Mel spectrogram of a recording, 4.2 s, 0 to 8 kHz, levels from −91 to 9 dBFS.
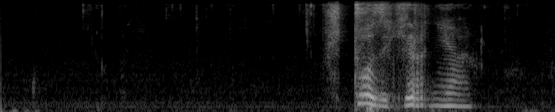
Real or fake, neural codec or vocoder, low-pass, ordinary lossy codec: fake; vocoder, 44.1 kHz, 128 mel bands every 512 samples, BigVGAN v2; 7.2 kHz; Opus, 16 kbps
